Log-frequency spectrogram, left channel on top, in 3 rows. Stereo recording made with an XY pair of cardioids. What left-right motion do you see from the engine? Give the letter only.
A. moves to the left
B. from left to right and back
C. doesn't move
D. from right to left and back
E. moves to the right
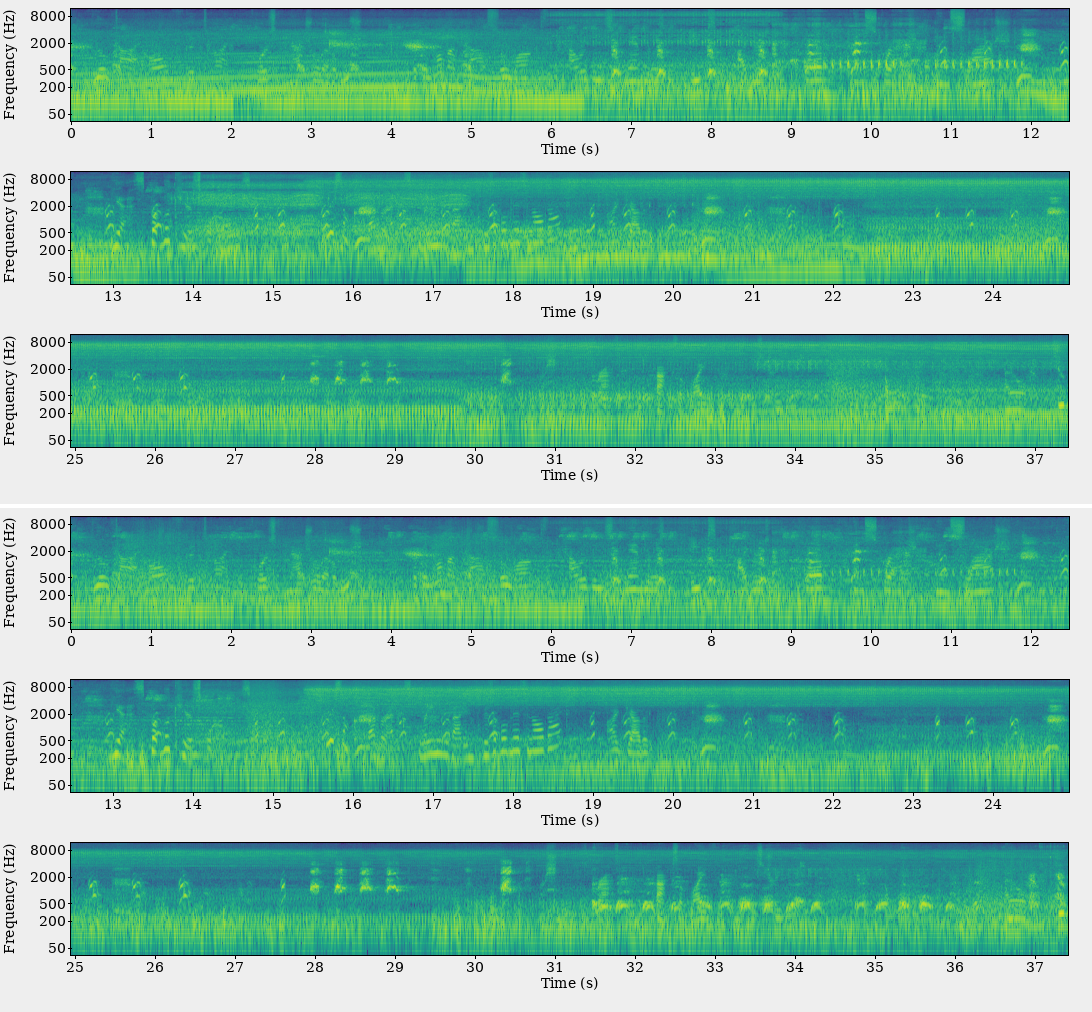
C.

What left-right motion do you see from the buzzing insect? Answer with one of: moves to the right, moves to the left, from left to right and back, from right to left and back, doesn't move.
moves to the left.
